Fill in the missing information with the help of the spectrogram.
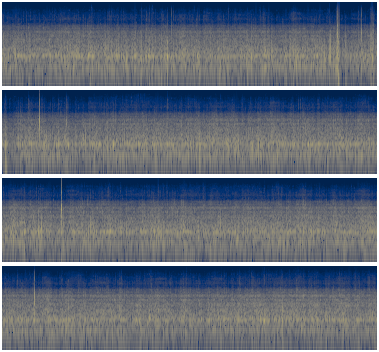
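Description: Steady rolling noise of a road bike heard through its bike-mounted camera: tyre and road rumble on tarmac mixed with wind rush. A few sharp knocks cut through, a cluster about seven to eight seconds in and one more near sixteen seconds.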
